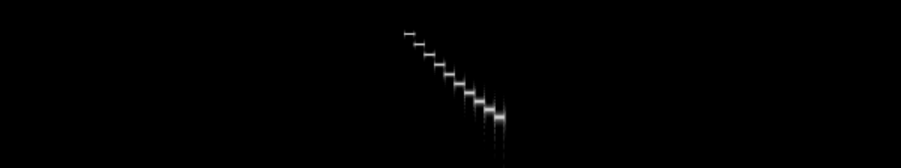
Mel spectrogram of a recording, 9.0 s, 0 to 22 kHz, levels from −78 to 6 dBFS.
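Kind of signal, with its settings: stepped sine 10.5 kHz down, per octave 3, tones 10, 0.10 s, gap 0.00 s -9 dBFS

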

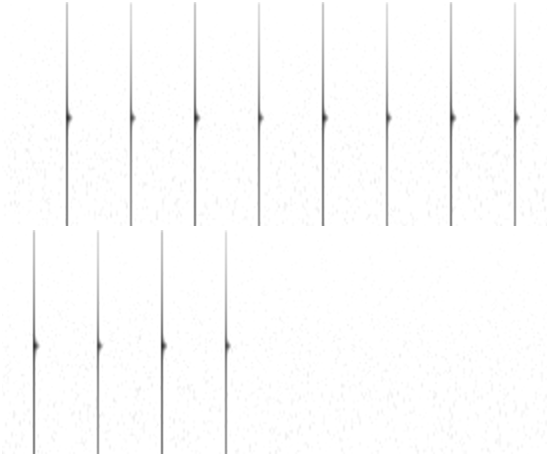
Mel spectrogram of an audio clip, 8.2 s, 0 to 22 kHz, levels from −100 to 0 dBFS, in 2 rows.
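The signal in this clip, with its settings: metronome 125 bpm, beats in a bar 2, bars 6, 2.61 kHz, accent 9.5 dB -8 dBFS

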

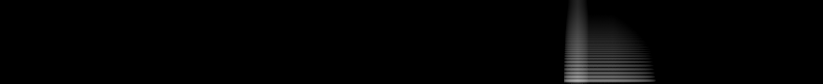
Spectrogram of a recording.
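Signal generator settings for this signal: ADSR saw 177 Hz, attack 137 ms, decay 109 ms, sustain -14 dB, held 0.49 s, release 435 ms -18 dBFS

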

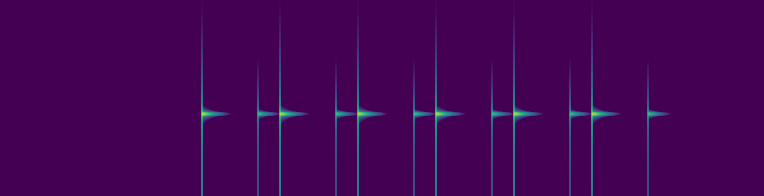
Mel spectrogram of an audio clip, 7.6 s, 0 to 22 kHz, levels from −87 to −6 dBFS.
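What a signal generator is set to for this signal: sonar ping 2.01 kHz, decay 0.24 s, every 0.78 s, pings 6, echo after 0.56 s, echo -15.5 dB -12 dBFS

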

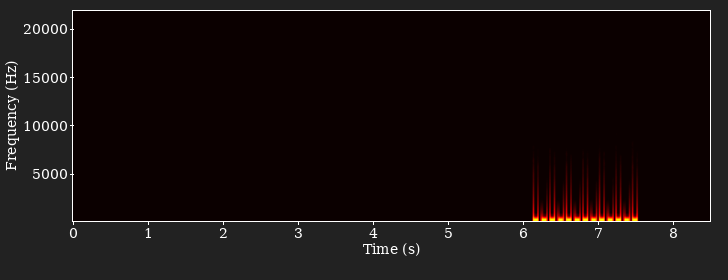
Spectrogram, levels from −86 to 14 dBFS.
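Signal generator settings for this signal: tone bursts 144 Hz, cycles 9, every 0.11 s, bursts 13, -10.5 dBFS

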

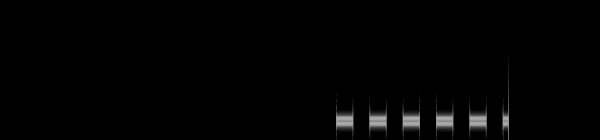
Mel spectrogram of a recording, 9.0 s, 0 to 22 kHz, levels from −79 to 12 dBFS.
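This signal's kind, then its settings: call progress tone reorder tone, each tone -18.5 dBFS 2.58 s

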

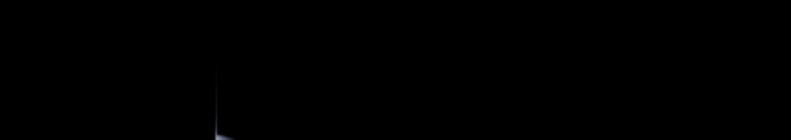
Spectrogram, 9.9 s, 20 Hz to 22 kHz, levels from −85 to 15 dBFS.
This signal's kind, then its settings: skin hit, lowest mode 308 Hz, decay 0.22 s, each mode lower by 5 dB, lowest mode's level -16 dB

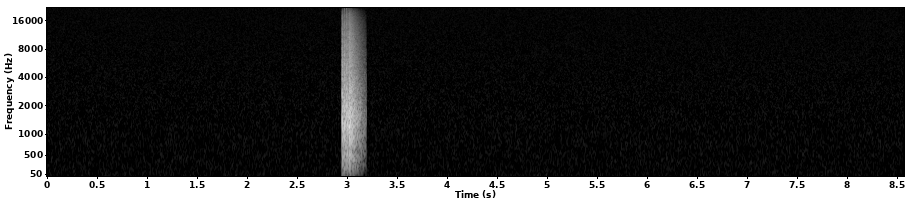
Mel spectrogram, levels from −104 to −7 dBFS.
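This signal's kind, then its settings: hand clap length 0.24 s, apart 22 ms, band 1.4 kHz, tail 0.28 s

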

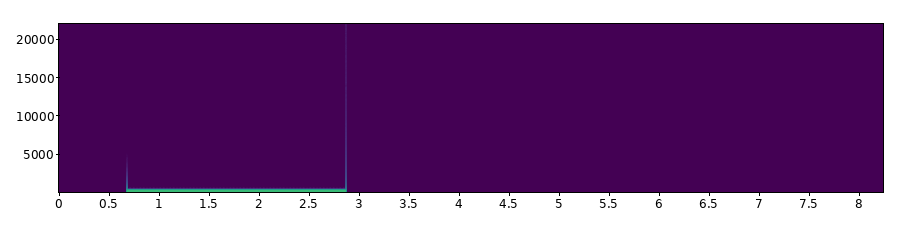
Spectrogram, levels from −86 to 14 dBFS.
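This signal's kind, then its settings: steady additive tone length 2.19 s, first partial 130 Hz, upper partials -0.5 dB, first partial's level -20 dB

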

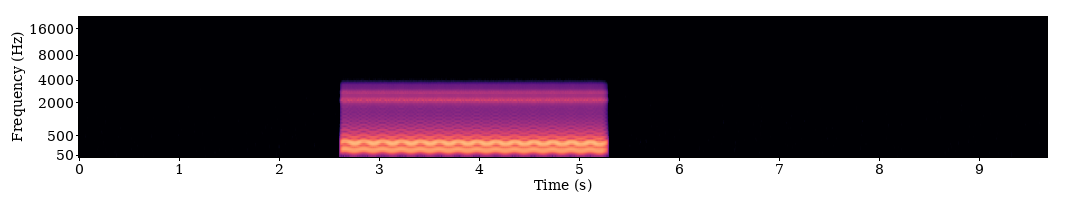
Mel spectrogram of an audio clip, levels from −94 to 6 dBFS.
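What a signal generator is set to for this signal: formant vowel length 2.68 s, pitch 164 Hz, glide -1.5 st, vibrato depth 1.45 st, F1 310 Hz, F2 2.2 kHz, F3 2.8 kHz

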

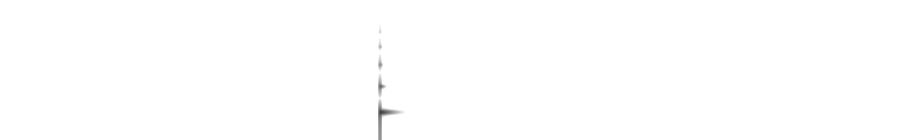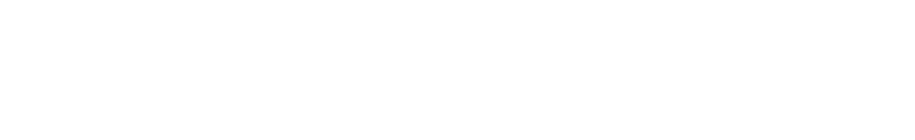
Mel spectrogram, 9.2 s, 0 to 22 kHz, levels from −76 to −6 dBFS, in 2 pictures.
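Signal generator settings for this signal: wood hit, lowest mode 710 Hz, decay 0.14 s, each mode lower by 5 dB, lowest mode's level -20 dB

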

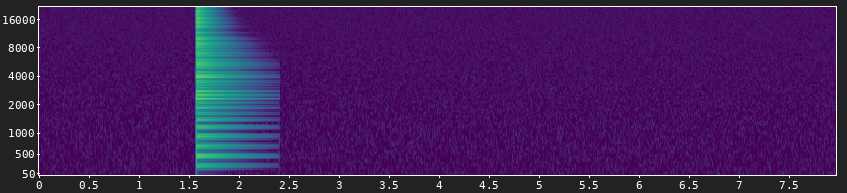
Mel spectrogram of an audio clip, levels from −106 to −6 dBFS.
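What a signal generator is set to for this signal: plucked string A#3, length 0.83 s, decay 1.09 s, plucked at 0.15, bright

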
